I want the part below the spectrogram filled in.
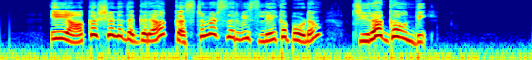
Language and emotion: Telugu, disgusted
